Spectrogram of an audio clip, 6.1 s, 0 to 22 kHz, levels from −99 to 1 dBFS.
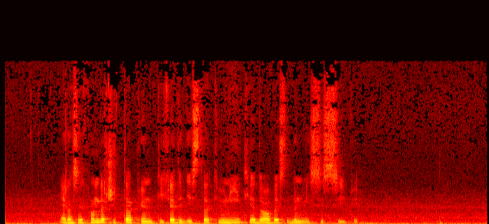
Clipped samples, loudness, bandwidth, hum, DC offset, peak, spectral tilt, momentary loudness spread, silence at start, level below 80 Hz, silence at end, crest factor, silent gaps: under 0.1%; -33 LUFS; 16 kHz; none; under 0.1%; -14 dBFS; -6 dB/octave; 19 LU; 0.05 s; -48 dBFS; 0 s; 20 dB; none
